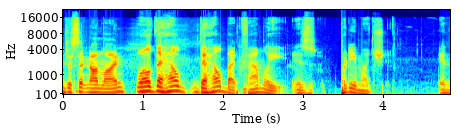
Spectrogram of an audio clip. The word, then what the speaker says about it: Halbach: Well, the Halbach family is pretty much in that position too. Hallback. Like, yeah. Oh, Halbach. Sorry. Hellback. Wait, what did I say? Halbach. Hellback. Oh, Halbach. Halbach.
